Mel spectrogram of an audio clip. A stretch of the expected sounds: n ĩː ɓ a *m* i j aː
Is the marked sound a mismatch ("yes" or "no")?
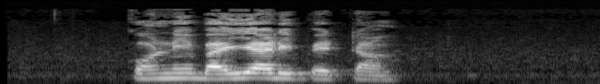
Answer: yes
